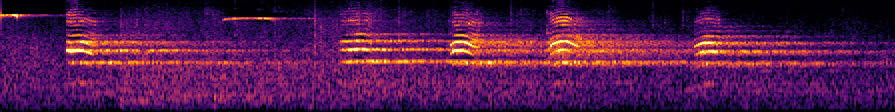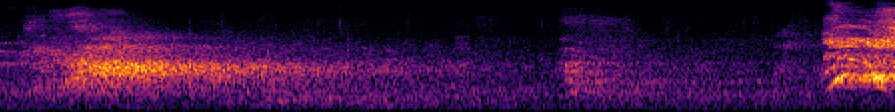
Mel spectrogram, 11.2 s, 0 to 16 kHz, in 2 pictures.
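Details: Belugas Hodoi, Taanya and Mirai at Port of Nagoya Public Aquarium on 14 March 2021, during pool moving and training. Series of short, bright harmonic squeals in bursts, with a high whistle-like tone at the start and a hall-like background.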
